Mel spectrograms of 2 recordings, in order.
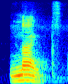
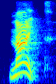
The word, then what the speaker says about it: Knite: that I forgot to ask him how you pronounce his middle name. Now, he's a street. It's what? Knite. Oh, Knite.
